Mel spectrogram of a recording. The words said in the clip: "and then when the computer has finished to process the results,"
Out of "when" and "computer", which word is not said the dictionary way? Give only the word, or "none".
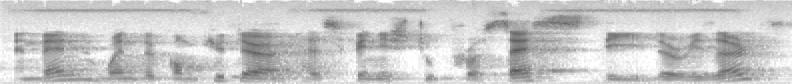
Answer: none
